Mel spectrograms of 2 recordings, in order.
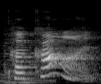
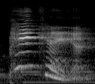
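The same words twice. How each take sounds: First: It is said the way most other people say it. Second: It is said in the speaker's Georgia accent.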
